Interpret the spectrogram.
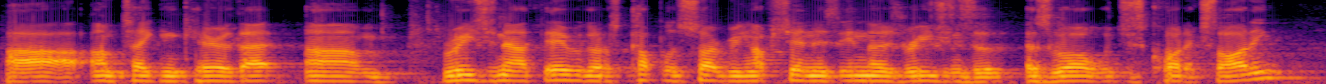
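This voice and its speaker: A man's voice: medium pitch, fairly even intonation, a little fast, a little mellow. A man giving an informal presentation as an outreach worker, telling stories in colloquial, slangy language. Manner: colloquial and anecdotal, with slang and re-enacted dialogue.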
